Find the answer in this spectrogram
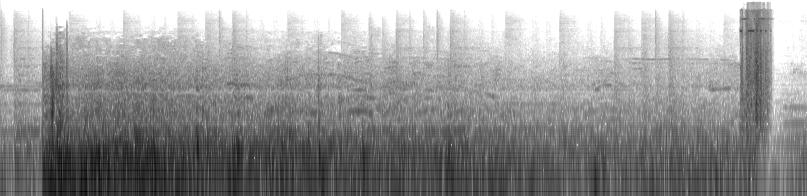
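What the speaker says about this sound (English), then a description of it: "This explosion occurred near the Golberry municipality." A heavy, rumbling explosion near the Golberry municipality erupts after a brief pause and rolls on as a sustained low roar for several seconds before cutting off.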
